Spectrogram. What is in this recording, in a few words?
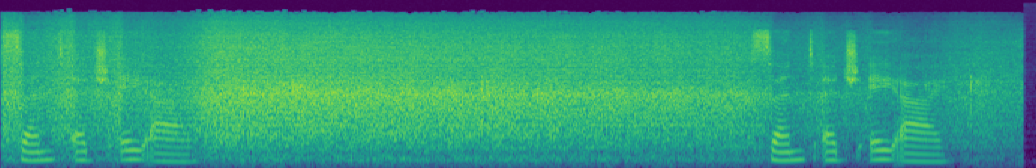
applause long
